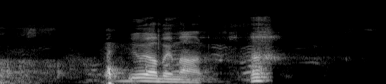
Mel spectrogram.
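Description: A young man exclaims briefly.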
